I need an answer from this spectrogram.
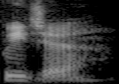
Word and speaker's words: Ouija: Ouija yeah Ouija Ouija it's Ouija that's the real pronunciation okay anyway I watched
